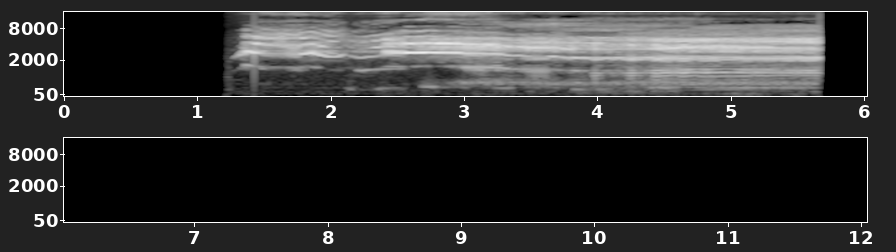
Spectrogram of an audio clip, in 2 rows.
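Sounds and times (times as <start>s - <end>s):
shrill wailing cry: 1.3s - 5.7s.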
